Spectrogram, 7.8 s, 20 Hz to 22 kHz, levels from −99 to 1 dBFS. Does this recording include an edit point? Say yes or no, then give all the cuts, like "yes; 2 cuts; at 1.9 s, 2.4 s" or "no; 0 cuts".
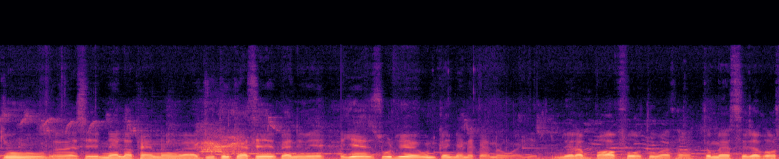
yes; 3 cuts; at 3.4 s, 5.4 s, 6.9 s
